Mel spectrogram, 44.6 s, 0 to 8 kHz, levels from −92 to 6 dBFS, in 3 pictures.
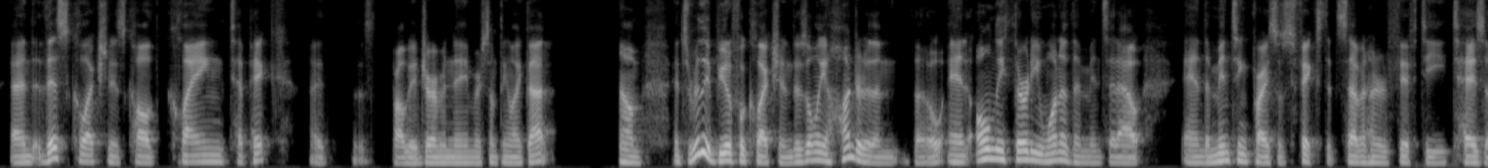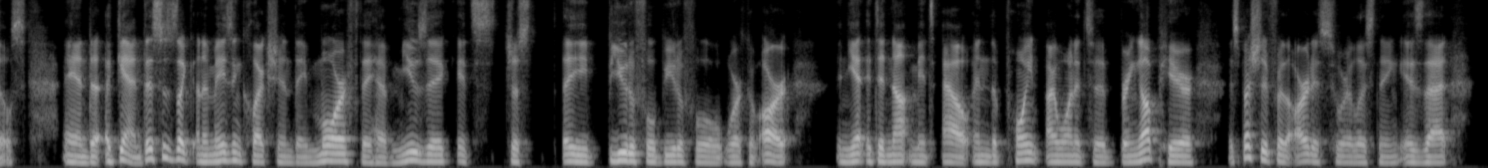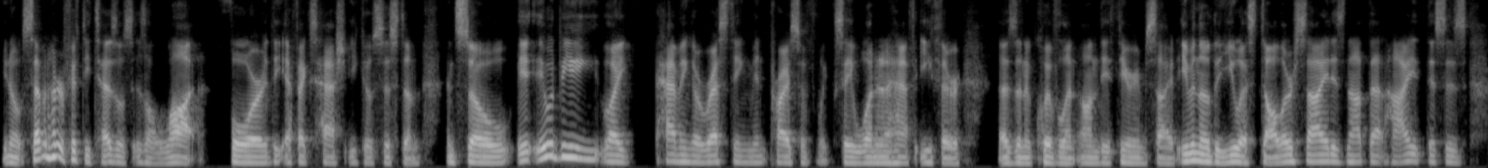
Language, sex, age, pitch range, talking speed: English, male, 20-39, 105-125 Hz, 190 wpm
